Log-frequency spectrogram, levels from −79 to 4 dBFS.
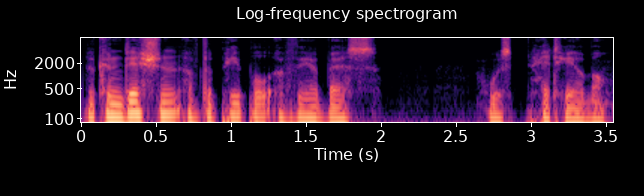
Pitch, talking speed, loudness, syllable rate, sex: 100 Hz, 170 wpm, -21 LUFS, 5.7 syllables/s, male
